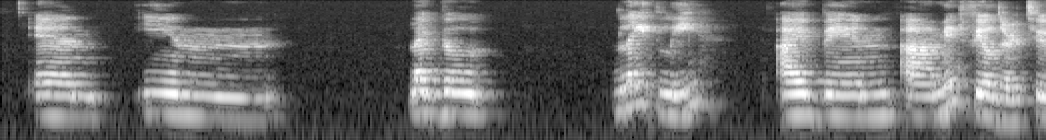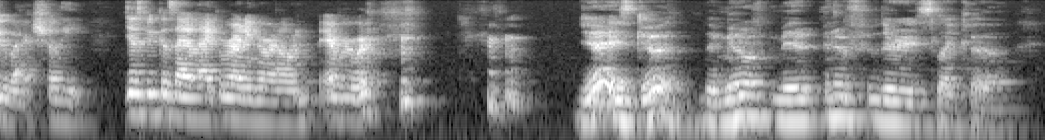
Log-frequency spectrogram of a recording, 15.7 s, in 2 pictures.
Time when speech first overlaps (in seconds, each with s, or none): none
